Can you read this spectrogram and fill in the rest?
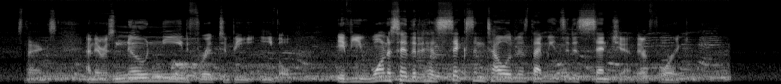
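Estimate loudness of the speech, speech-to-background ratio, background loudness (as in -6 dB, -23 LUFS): -25.0 LUFS, 7.5 dB, -32.5 LUFS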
